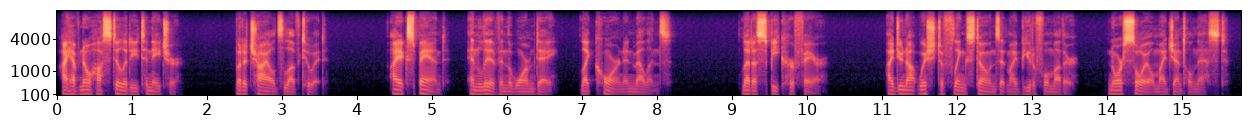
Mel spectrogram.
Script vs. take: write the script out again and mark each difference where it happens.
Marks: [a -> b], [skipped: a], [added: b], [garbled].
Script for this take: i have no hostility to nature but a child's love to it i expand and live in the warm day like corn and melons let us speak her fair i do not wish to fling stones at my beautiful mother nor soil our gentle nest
i have no hostility to nature but a child's love to it i expand and live in the warm day like corn and melons let us speak her fair i do not wish to fling stones at my beautiful mother nor soil [our -> my] gentle nest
